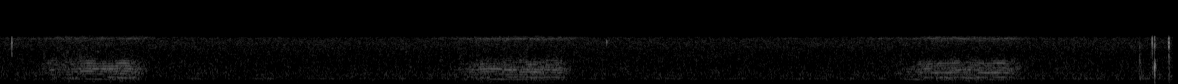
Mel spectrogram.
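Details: Snoring in sleep: regular fluttering snores on each inward breath, about 14 a minute, with quiet pauses between.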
